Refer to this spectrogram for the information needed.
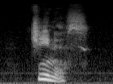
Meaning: A category in the classification of organisms, ranking below family (Lat. familia) and above species
- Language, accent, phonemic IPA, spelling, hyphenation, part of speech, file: English, US, /ˈd͡ʒiːnəs/, genus, ge‧nus, noun, En-us-genus.ogg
